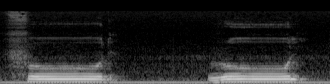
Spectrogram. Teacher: the back of the tongue is raised relaxedly from the closest position and is somewhat advanced from the true back its articulation is tensor compared with that of the no form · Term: long vowel sounds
